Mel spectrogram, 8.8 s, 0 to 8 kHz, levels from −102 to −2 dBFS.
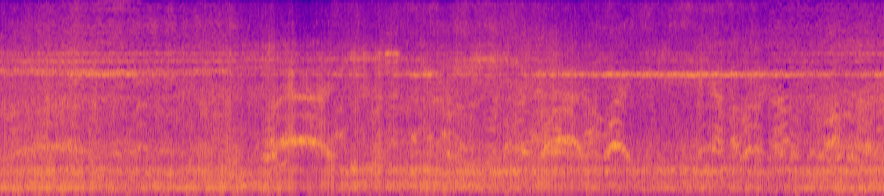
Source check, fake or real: fake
